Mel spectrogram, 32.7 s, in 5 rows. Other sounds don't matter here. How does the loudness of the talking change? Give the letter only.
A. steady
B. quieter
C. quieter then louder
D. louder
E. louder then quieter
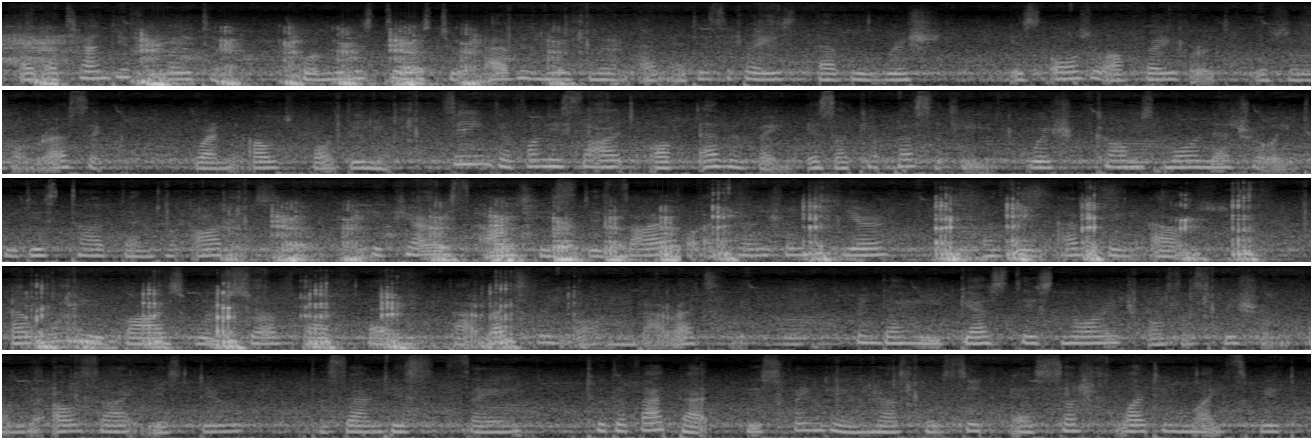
A.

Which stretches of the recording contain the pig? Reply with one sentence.
The pig can be heard from 0.0 to 3.1 s and from 14.2 to 22.6 s.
